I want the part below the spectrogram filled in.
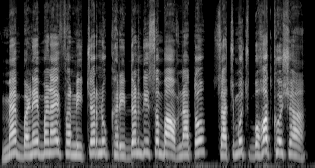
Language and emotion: Punjabi, surprised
